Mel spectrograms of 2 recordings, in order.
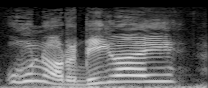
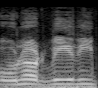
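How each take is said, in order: First: The word ends in a colloquial 'ej' sound. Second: The word ends in a standard long 'ee' sound.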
